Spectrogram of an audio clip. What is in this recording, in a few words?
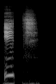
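"ichi", Japanese female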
